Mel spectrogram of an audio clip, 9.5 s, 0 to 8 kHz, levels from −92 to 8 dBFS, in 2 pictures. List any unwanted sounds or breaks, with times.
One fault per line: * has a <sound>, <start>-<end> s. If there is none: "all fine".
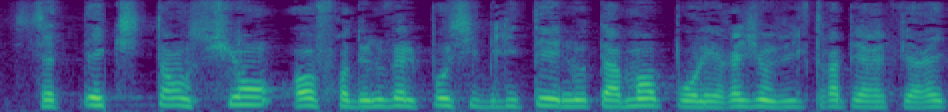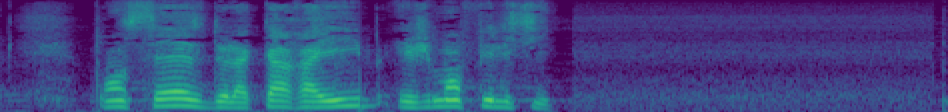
all fine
